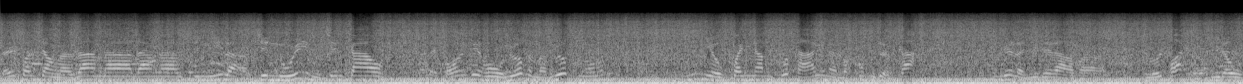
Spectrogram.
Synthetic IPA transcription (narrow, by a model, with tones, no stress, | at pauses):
ɗə˨˦jkwaː˧nt͡ɕɔ˨˩ŋ͡mlaː˨˩zaː˧ŋː˧ɗaː˧ŋ˧sï˧ŋŋḭ˧˥laː˨˩ʔt͡ɕe˧nːu˨˦əjma˨˩t͡ɕe˧nkaː˧w | a˨˩la̰ː˧˨jkɔ˨˦ɲɨ̰˧˥ŋkaː˨˦jɦo˨˩nɨ˦˥ək̚na˨˩jmaː˨˩nɨ˦˥ək̚nɔ˨˦ | zɨ̰˧˥ɲi˨˩əwkwa˧jŋ̟na˧mkɨ˦˥ək̚t̪ʰaː˨˦ka˨˦na˨˩jmaː˨˩xə˧wŋ͡mkɔ˨˦ɗɨ˨˩ək̚t̪a̰ː˧˨ŋ | xwŋ͡mɓi˦˥ət̚laː˨˩ɲɨ˧t̪ʰe˨˦naː˨˩wmaː˨˩ | lo˨˦jt̪ʰwa̰ː˧˨jvəː˨˩˨ɗi˧ɗə˧w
